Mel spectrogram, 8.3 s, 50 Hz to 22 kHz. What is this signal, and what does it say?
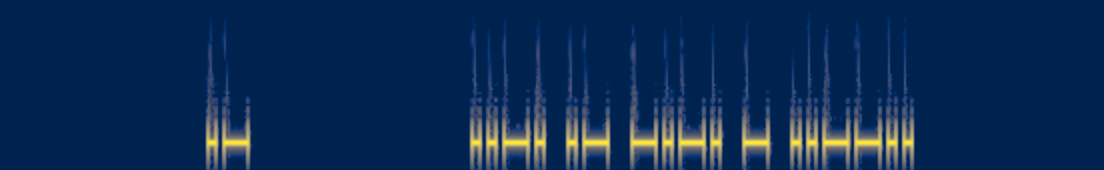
Morse code, heard as a keyed tone, about 21 wpm, 700 Hz. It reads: A FACT?
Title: 4x Word-Spacing - Sentences from Top 500 Words - 20wpm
